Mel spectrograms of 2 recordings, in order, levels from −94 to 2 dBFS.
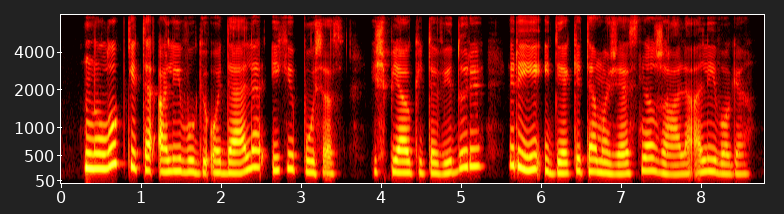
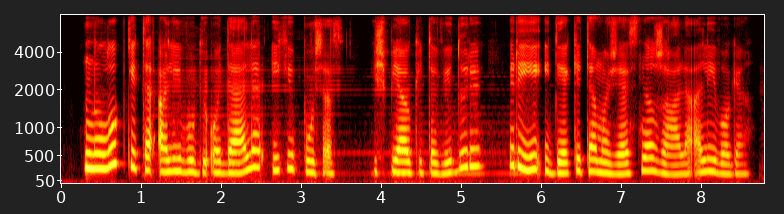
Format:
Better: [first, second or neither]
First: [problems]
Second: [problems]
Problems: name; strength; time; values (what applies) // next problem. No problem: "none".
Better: first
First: none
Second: noise reduction (neural separator model SepFormer DNS4)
